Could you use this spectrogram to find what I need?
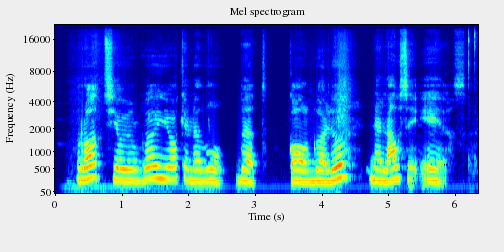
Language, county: Lithuanian, Kaunas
